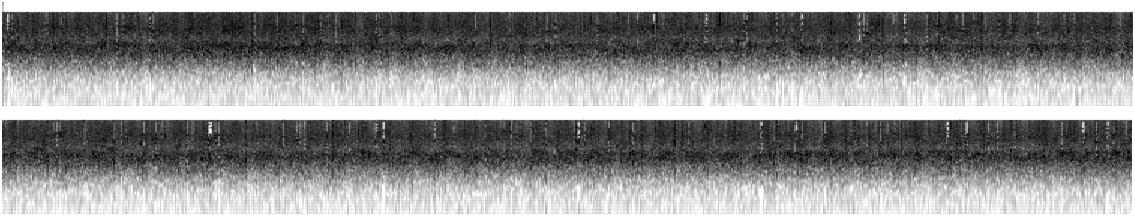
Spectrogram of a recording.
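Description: Sustained applause from a chamber full of standing parliament members clapping steadily, without a break or a swell.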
